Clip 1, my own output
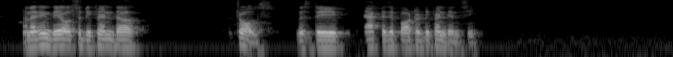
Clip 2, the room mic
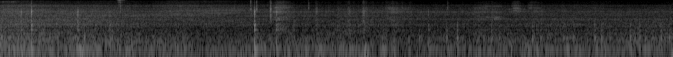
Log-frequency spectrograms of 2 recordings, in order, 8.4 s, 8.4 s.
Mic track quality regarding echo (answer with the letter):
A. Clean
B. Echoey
A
